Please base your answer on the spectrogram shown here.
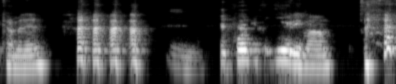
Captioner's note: laughing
